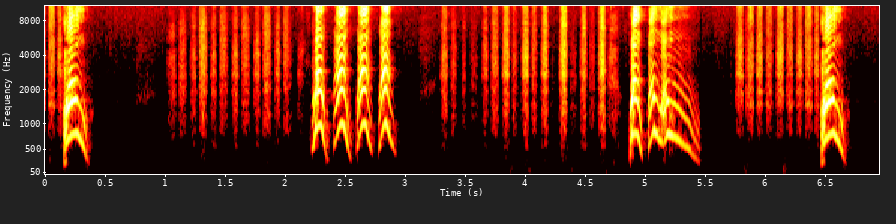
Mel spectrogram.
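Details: A happy puppy barks: a single sharp yelp, then a tight run of four high yips, then a longer wavering yelp, with faint rapid panting in between.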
